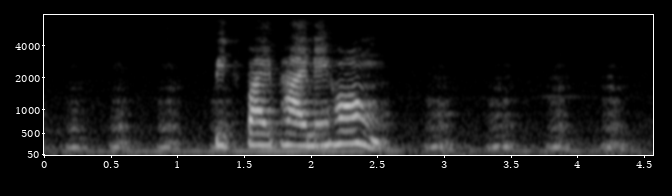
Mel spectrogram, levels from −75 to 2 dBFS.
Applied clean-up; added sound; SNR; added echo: none; Wild animals; 13 dB; none.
